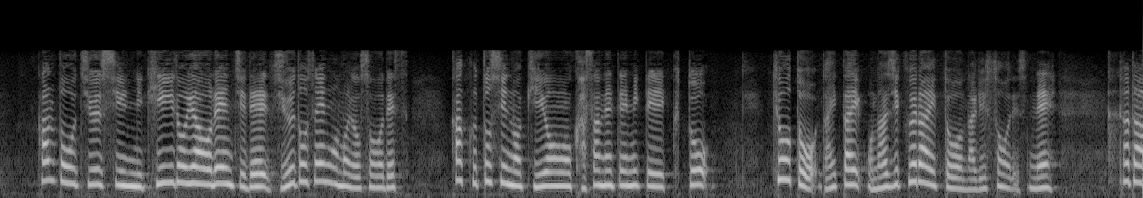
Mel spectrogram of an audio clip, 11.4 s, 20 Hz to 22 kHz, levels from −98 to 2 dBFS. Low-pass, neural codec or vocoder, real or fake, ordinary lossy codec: none; codec, 16 kHz, 2 kbps, FunCodec, trained on Chinese and English, 25 frames a second; fake; none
